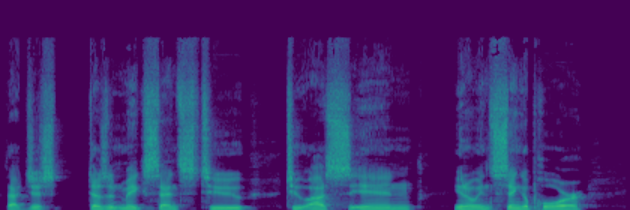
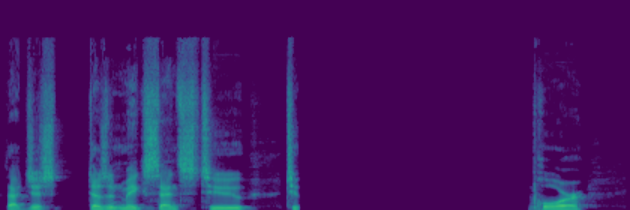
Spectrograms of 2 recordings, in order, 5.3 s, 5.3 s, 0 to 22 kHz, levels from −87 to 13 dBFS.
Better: first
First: none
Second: audio cutting out; at 2.5 s for 2 s

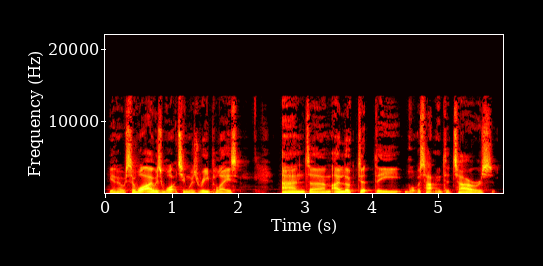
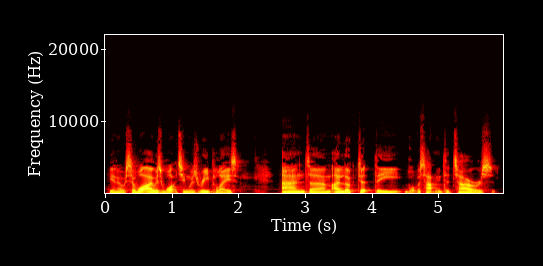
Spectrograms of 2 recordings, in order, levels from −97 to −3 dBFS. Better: first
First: none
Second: muffled; slightly; fading above 3.5 kHz

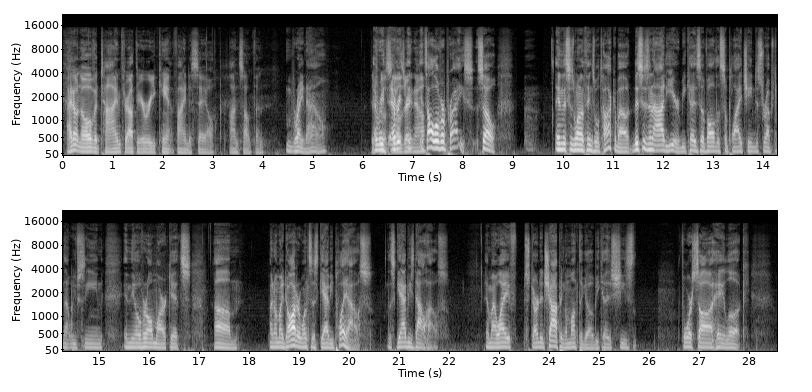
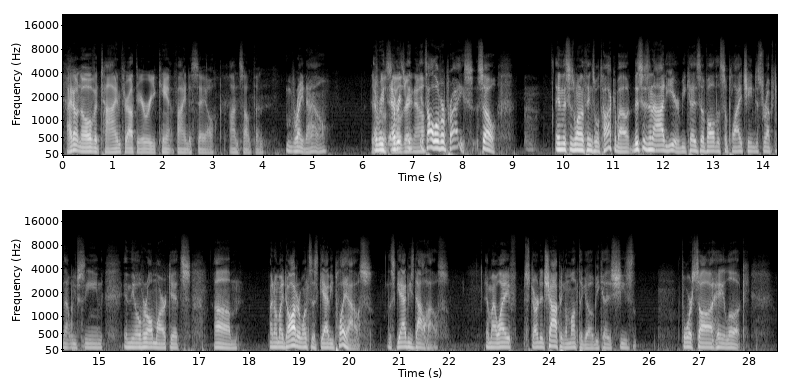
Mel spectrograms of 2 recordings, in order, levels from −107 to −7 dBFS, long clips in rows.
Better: first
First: none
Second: muffled; slightly; fading above 3 kHz

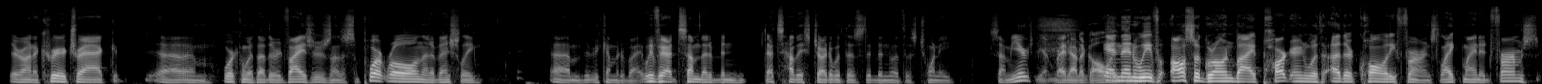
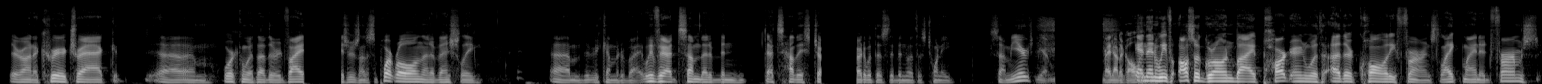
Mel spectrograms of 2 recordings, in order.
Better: first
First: none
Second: audio freezing; at 3 s, at 8 s and at 11 s

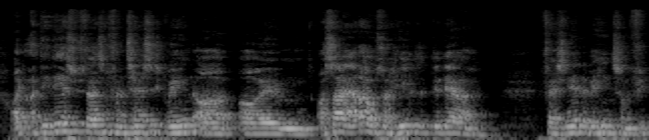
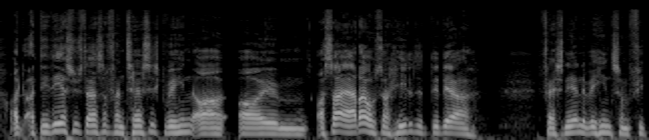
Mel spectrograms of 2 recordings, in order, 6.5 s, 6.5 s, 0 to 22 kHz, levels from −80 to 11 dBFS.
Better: second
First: room echo; slight; dies away in 0.4 s // off-mic speech; far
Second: none

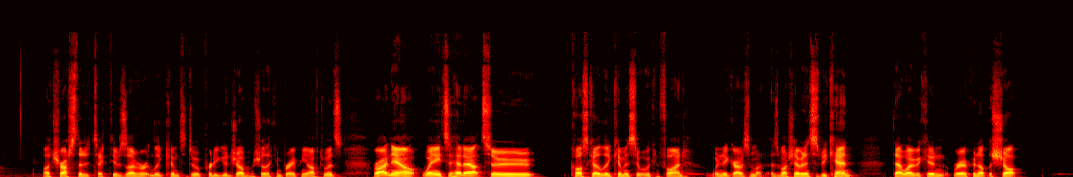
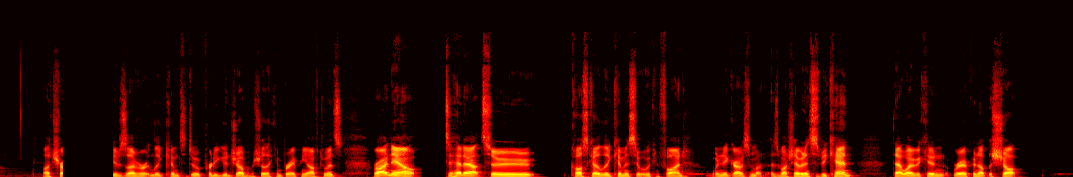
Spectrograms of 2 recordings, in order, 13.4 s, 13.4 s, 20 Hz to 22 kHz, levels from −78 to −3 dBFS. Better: first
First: none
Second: audio cutting out; at 1 s for 0.5 s and at 5.5 s

